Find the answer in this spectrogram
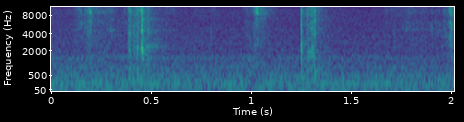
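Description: Playing cards being drawn off the top of a deck by hand, about four light clicks and snaps of card stock against card.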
